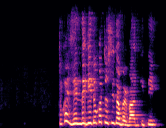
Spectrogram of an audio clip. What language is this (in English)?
Punjabi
